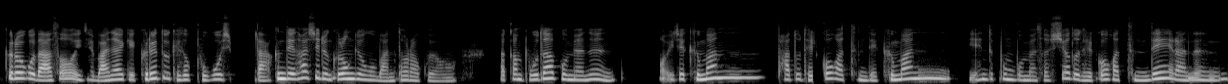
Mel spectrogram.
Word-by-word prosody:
그러고 275 -2 +4
나서 185 -9 +2
이제 210 -1 -4
만약에 215 +5 +1
그래도 270 +6 +1
계속 220 -2 -3
보고 215 +3 -2
싶다. 220 -6 -6
근데 260 -1 +7
사실은 285 -3 0
그런 255 +1 +5
경우 220 -5 -1
많더라고요. 170 -2 -5 0.4
약간 240 -1 -1
보다 230 +6 +2
보면은 215 -5 -1 0.4
어 - - -6
'이제 240 +2 -2
그만 305 +6 +2
봐도 230 +1 -5
될 200 -2 -4
거 265 - 0
같은데 210 -6 -4
그만 270 +6 +2 0.2
이 - - -6
핸드폰 240 +1 -2
보면서 195 -2 -5
쉬어도 250 +3 -2
될 185 -2 -2
거 225 - -1
같은데.'라는 200 - 0
225 Hz, 345 characters per minute, -23 LUFS, 195-260 Hz, 0.4 s, 근데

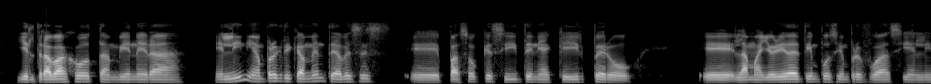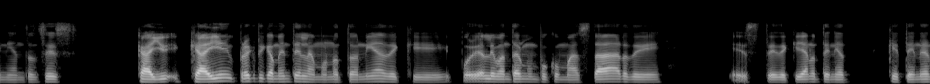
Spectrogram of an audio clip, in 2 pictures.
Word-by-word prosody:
y 125 - +2
el 115 -2 -4
trabajo 125 +3 +6
también 120 -1 -2
era 115 -1 0 0.2
en 120 +1 0
línea, 150 -2 0
prácticamente. 145 0 +1
A 125 - +5
veces, 135 +1 -6 0.2
eh, 110 -1 -2
pasó 115 +3 0
que 135 - -3
sí 120 -1 -6
tenía 115 -1 -3
que 120 - -6
ir, 120 +1 -4
pero, 105 -4 0 0.7
eh, 110 0 +3
la 110 0 +5
mayoría 115 +2 +3
de 130 -1 +7
tiempo 130 0 -4
siempre 120 -1 -5
fue 115 0 -1
así 110 +1 -6
en 110 -1 -6
línea. 110 0 -9
Entonces, 115 +3 -7 0.6
cayó 125 +1 +6 0.2
caí 125 +4 +8
en 155 -1 -2
prácticamente 140 -2 0
en 135 - 0
la 120 -2 -1
monotonía 115 +3 -4
de 125 -2 -3
que 110 0 -9
podía 65 +2 +1
levantarme 125 -1 0
un 120 - -12
poco 120 0 -7
más 110 -1 -6
tarde, 120 -2 +1 0.7
este, 115 - -5
de 110 - -1
que - - -5
ya 120 - +3
no 125 -1 -5
tenía 115 -1 -4 0.4
que 125 - -3
tener 120 +1 -2
120 Hz, 170 wpm, -24 LUFS, 115-130 Hz, 0.7 s, caí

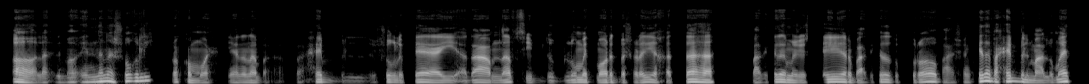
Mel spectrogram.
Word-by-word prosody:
آه، 100 -6 +6
لأ، 95 +2 -7
ما 105 +2 -7
إن 115 +4 -1
أنا 140 +1 +5
شُغلي 155 - 0 0.2
رقم 90 -5 -4
1، 90 0 -6
يعني 95 0 -5
أنا 90 -1 -1
ب 90 - -5 0.4
باحب 100 -10 -5
الشغل 90 +4 -7
بتاعي، 95 -2 +2
أدعّم 100 -2 +3
نفسي 100 0 -2
بدبلومة 90 +5 -3
موارد 100 +1 +1
بشرية 105 +2 -1
اخدتها، 110 +1 +3 0.4
بعد 90 0 -6
كده 115 +2 +2
ماجستير، 110 +5 +1
بعد 90 -2 -4
كده 110 +3 -1
دكتوراه. 110 +6 -1
فعشان 95 -2 -12
كده 160 +3 +7
باحب 140 -3 +3
المعلومات، 105 +7 +2
100 Hz, 165 wpm, -26 LUFS, 90-110 Hz, 0.4 s, كده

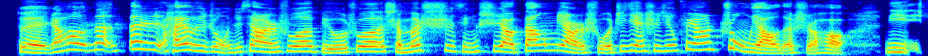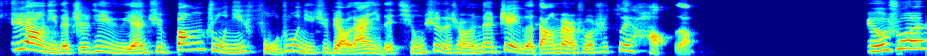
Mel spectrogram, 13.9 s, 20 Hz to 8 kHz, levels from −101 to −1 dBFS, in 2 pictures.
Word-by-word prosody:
对， 305 -2 +5
然 255 0 0
后 355 -2 +3
那 355 +2 -2
但 390 -1 +2
是 305 - -3
还 300 +2 +2
有 335 -1 +3
一 290 - -3
种 255 -7 -6
就 245 - -9
像 265 -2 +3
是 235 - -2
说， 275 0 +2
比 260 - -12
如 200 +1 0
说 265 +2 +3
什 255 -6 -3
么 280 +6 +1
事 305 -2 -9
情 255 -1 -8
是 275 +1 -10
要 230 - +6
当 300 +7 +2
面 320 -1 +1
儿 185 - +2
说， 195 -2 -3
这 280 - -10
件 290 -1 -1
事 290 0 -8
情 300 +1 -4
非 360 +4 -5
常 360 +2 +1
重 355 - -3
要 175 -5 +4
的 165 - -4
时 - - -5
候， 195 - 0 0.3
你 235 -1 -3 0.2
需 360 - -1
要 350 -4 +9
你 225 -7 -4
的 190 -1 0
肢 245 +5 -5
体 265 +1 -4
语 195 -5 -8
言 185 +2 +2
去 250 +2 -8
帮 340 - +4
助 310 -8 -4
你、 220 +3 -5
辅 235 -7 -10
助 300 +1 -4
你 200 - -6
去 220 +5 -10
表 205 - +3
达 - - +4
你 195 -3 -3
的 - - -6
情 180 +2 -9
绪 - - -5
的 215 - -4
时 195 - -6
候， 175 - -2
那 245 +6 -3
这 255 -1 +1
个 180 - 0
当 185 +2 +1
面 215 - +3
儿 185 - -1
说 210 -1 -4
是 245 - -11
最 300 +5 -3
好 285 - -6
的。 - - -7 1.3
比 275 - 0
如 300 +3 +6
说 410 +5 +1
260 Hz, 335 characters per minute, -24 LUFS, 210-305 Hz, 1.3 s, 要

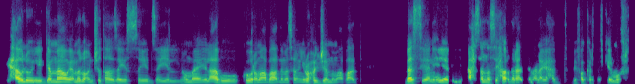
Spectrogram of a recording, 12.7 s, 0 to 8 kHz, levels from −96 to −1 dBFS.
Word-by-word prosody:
يحاولوا 130 -2 +6
يتجمّعوا 120 +1 +3
ويعملوا 120 +4 0
أنشطة 120 0 -4
زي 115 0 -3
الصيد، 115 0 -9
زي 110 0 -11
اللي 110 0 -16
هُم 115 0 -5
يلعبوا 115 +1 0
كورة 125 -3 0
مع 110 -1 +1
بعض 110 -1 +1
مثلًا، 110 0 -9
يرُوحوا 130 +2 -1
الgym 120 0 -1
مع 110 -1 -9
بعض. 110 +1 -4 1.0
بس 150 +1 +5
يعني 115 0 -2
هي 120 0 +3
دي 245 +1 -15 0.2
أحسن 125 -2 +1
نصيحة 120 +3 +2
أقدَر 115 -3 +1
أقدِّمها 115 0 -5
لأي 110 -1 -5
حد 115 0 -10 0.3
بيفكّر 460 +2 -8
تفكير 460 0 -7
مُفرِط. - - -7
115 Hz, 145 wpm, -23 LUFS, 110-125 Hz, 1.0 s, يحاولوا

